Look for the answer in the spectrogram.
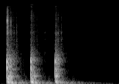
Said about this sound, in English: Balance just walks over, knocks on the door.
